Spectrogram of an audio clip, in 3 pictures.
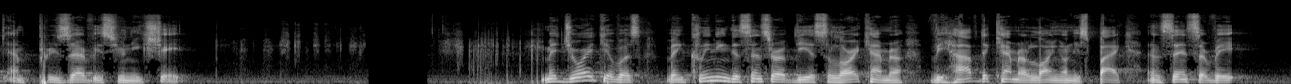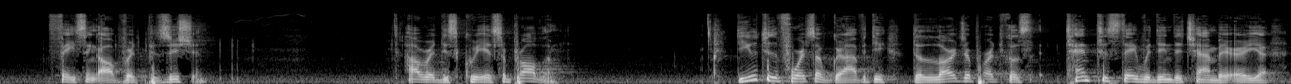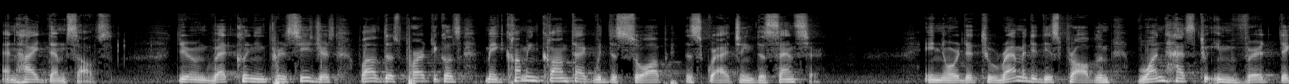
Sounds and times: Speech: 0.0 - 2.0, 5.4 - 12.6, 13.4 - 15.1, 16.8 - 18.7, 20.0 - 27.0, 27.6 - 34.1, 35.0 - 38.7.

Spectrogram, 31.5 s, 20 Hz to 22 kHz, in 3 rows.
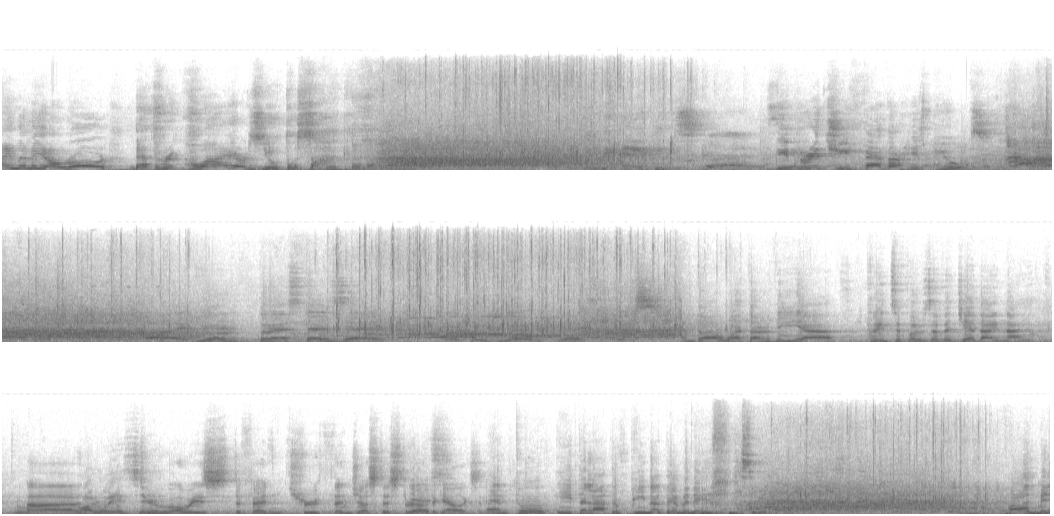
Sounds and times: Speech: 15.1 - 28.3.

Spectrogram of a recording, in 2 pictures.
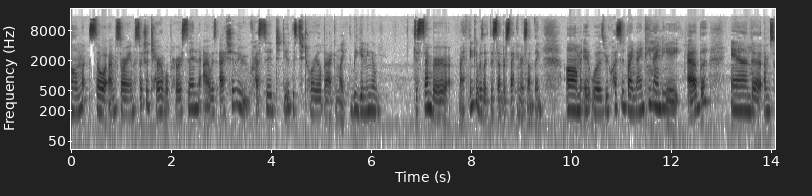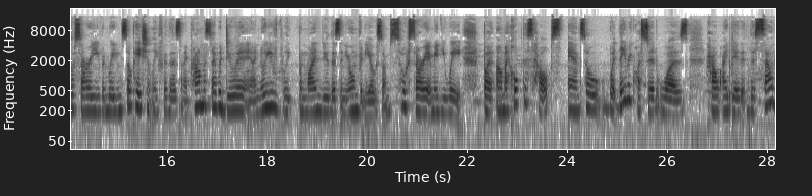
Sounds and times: Speech: 0.0 - 6.2, 6.8 - 28.1.

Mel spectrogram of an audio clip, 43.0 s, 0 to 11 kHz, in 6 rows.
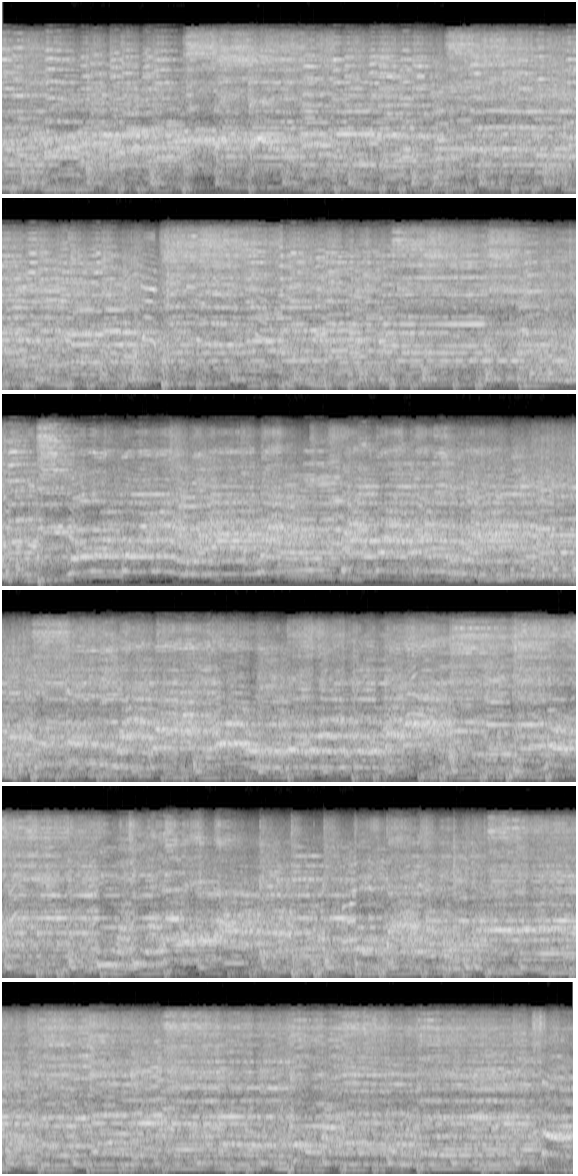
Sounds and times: Crowd: 0.0 - 43.0
Inside, large room or hall: 0.0 - 43.0
Music: 0.0 - 43.0.

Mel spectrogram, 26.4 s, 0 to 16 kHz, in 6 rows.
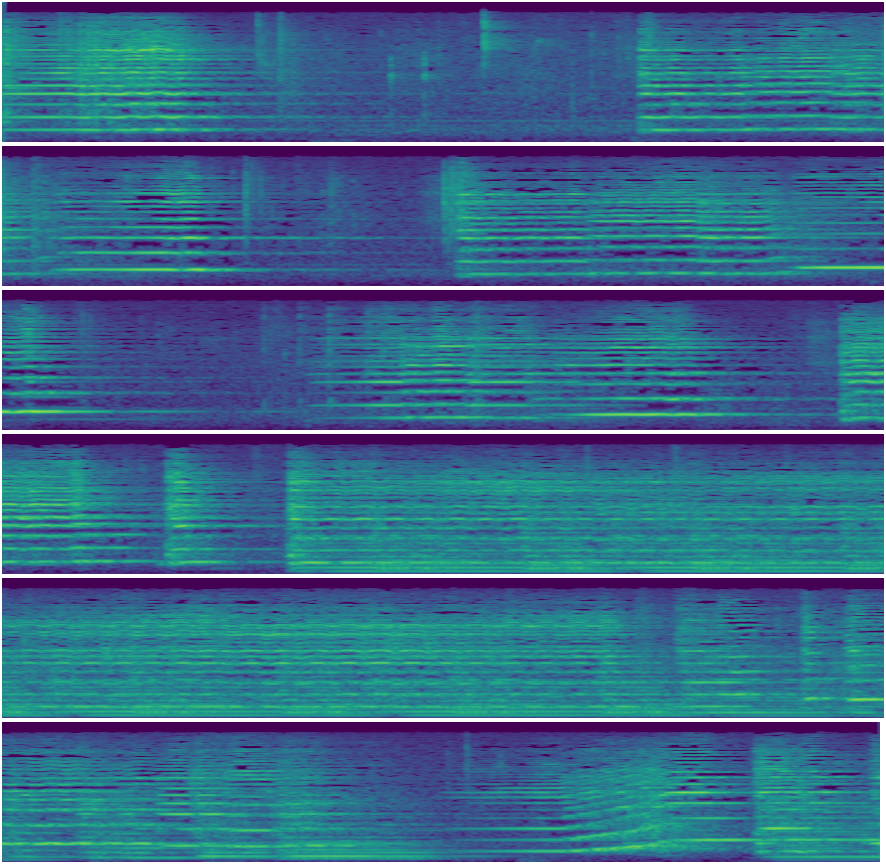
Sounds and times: Music: 3.2 - 9.5, 10.4 - 26.4.

